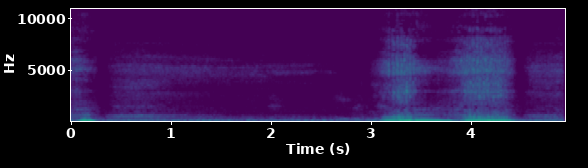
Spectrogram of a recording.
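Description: Low, rough rattling snores during sleep, with quieter breathing in between.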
